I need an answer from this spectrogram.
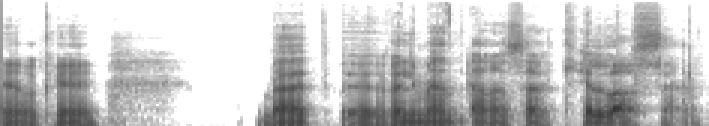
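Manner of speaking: soft, low off-hand murmur; real hushed phone chat, pitched well down; private phone aside. Real, not acted. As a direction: keep the call down during class. Private phone call during live class.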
